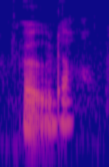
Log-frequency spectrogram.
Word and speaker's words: Roald Dahl: Roald Dahl. Roald Dahl. – Roald Dahl. – Roald Dahl.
